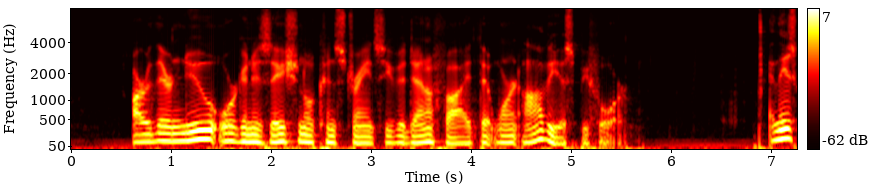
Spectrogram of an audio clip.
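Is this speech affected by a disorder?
No.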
